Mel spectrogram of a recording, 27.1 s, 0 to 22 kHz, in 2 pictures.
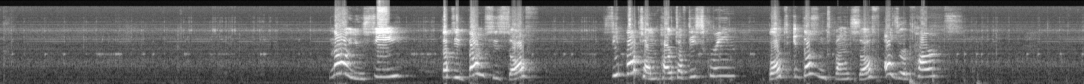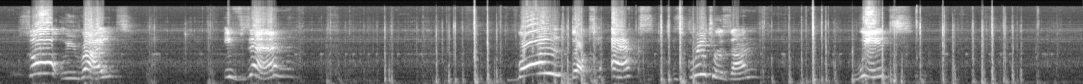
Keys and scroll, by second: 18.4 Return, 18.8-21.8 typing, 23.2-26.3 typing, 26.0 Return.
